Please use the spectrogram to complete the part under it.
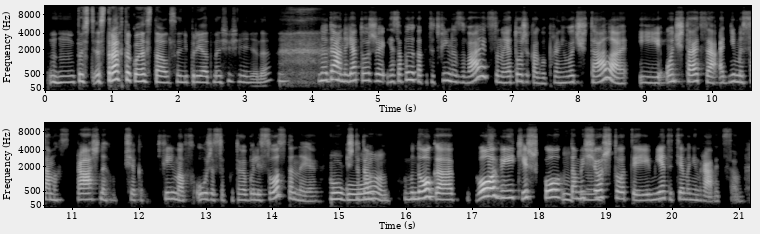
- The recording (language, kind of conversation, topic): Russian, podcast, Какие жанры ты раньше не понимал(а), а теперь полюбил(а)?
- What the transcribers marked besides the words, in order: none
